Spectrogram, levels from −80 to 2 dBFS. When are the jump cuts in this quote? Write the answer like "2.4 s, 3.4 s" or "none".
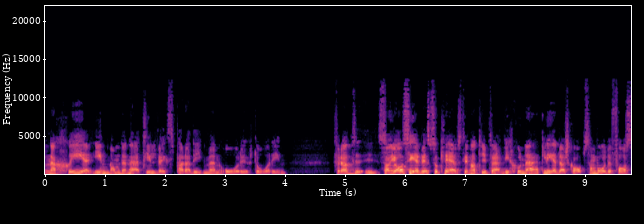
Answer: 6.4 s, 7.4 s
